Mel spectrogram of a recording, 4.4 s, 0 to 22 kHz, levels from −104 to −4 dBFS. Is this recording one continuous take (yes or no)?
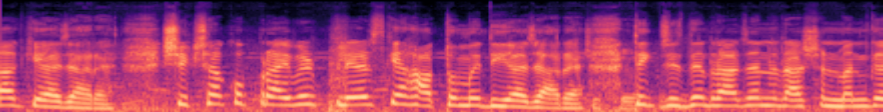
no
